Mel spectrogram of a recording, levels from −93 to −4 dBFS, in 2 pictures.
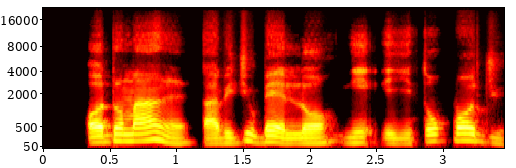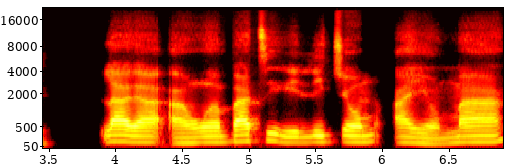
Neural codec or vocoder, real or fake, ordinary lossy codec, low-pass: autoencoder, 48 kHz, 32 numbers a frame, DAC-VAE, trained on Japanese speech; fake; none; none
